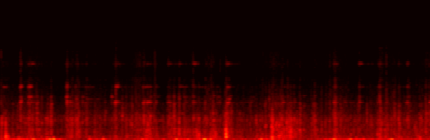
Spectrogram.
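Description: A harnessed horse walking on grass and dirt while dragging a wooden board behind her on her traces: irregular soft hoof steps, the board scraping and bumping along the ground, and scattered light clicks and knocks.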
